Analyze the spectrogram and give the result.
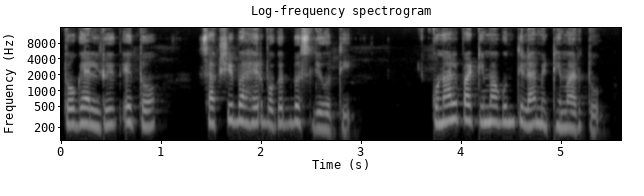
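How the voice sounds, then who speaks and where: A woman reading a family story aloud in a steady, simple manner. Her voice sits fairly high and sounds mellow and soft. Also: moderate pace. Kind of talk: scripted story narration.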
